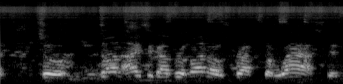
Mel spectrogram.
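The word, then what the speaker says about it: Abravanel: Uh much of this material is drawn from a very famous biography of Don Isaac Abraano. I should mention by the way many people pronounce this name Aarbanel and that's because of the it's much easier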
